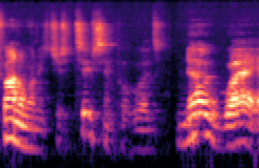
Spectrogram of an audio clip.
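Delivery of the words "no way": a touch more force, still controlled, firm. Showing learners a firmer way to disagree: slightly forceful tone. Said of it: "a little bit more forceful".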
